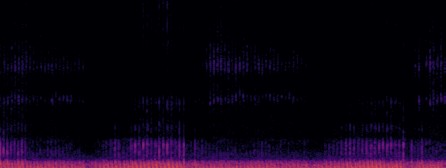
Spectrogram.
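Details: Tarou, a domestic cat of three years, gives a close, rumbling purr; two or three breath cycles are heard, the buzz dipping briefly at each turn between inhale and exhale.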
